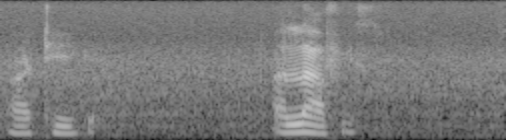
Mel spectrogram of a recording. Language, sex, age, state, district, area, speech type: Urdu, male, 18-30, Maharashtra, Nashik, urban, spontaneous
